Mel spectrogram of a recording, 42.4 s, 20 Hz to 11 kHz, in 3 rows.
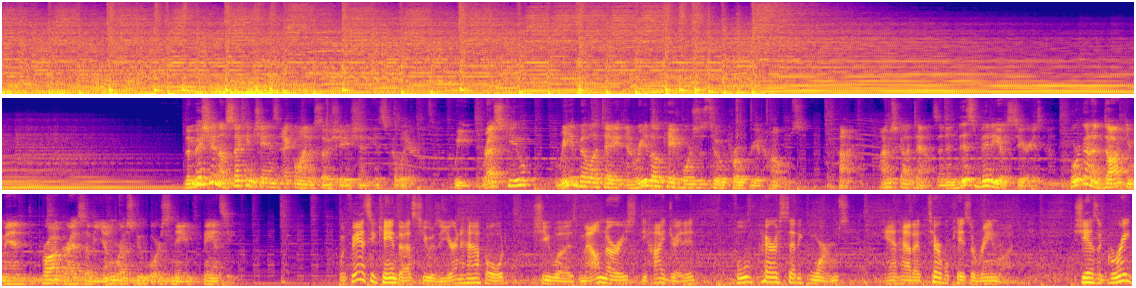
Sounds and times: Music: 0.0s - 42.4s
Speech: 16.4s - 31.3s, 32.5s - 41.0s, 41.7s - 42.4s.

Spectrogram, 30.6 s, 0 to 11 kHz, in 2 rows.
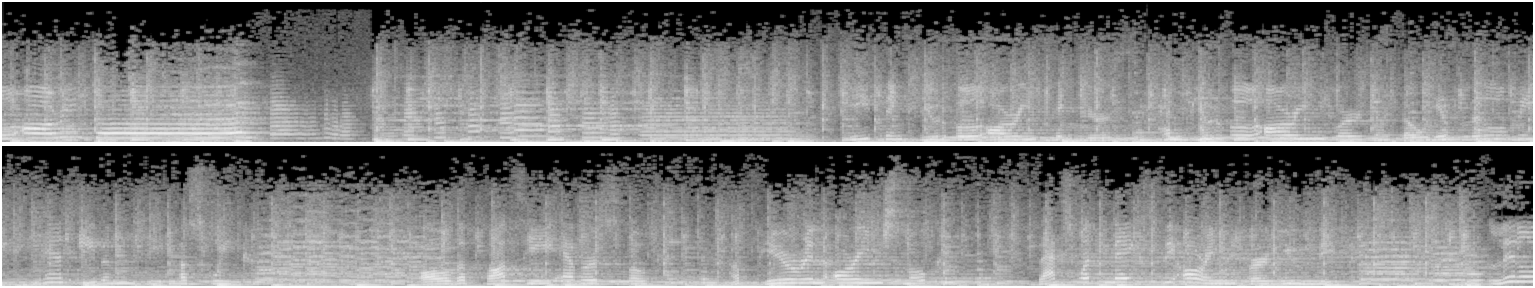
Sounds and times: Music: 0.0s - 30.6s.

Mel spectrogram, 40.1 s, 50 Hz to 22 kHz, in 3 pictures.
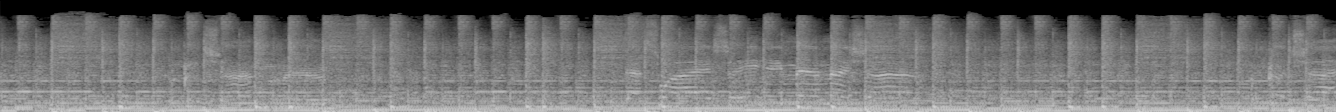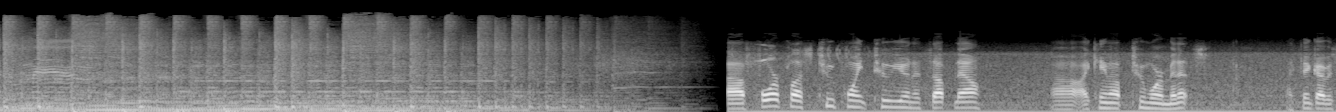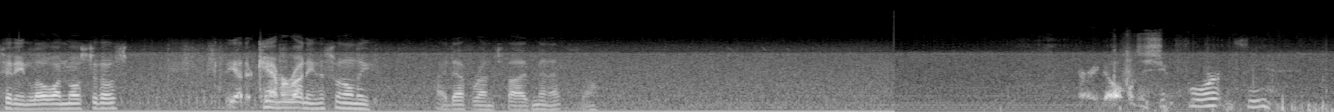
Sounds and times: Speech: 1.9s - 3.4s, 12.7s - 14.2s, 20.6s - 23.2s, 23.9s - 25.5s, 26.2s - 28.0s, 28.8s - 30.5s, 31.1s - 32.8s, 37.5s - 39.6s.

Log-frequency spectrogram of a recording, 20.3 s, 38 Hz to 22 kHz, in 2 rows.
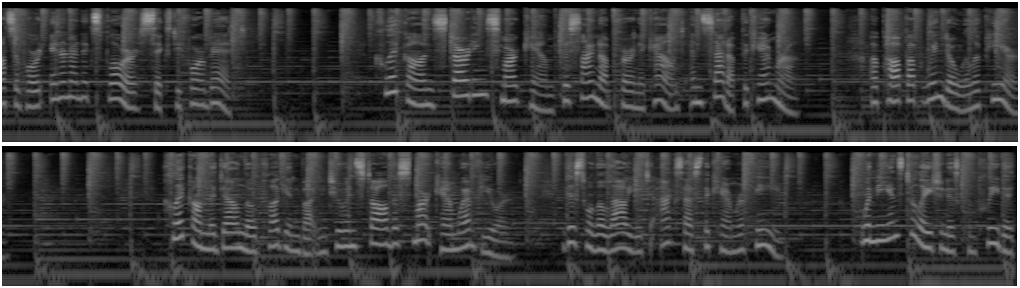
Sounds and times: Speech: 0.0s - 2.5s, 3.8s - 8.0s, 8.7s - 10.3s, 11.8s - 18.1s, 18.8s - 20.3s
Music: 0.0s - 20.3s.

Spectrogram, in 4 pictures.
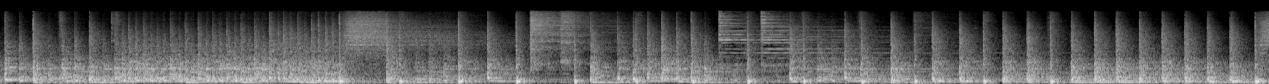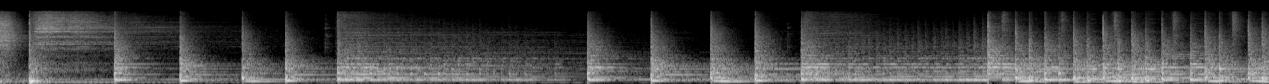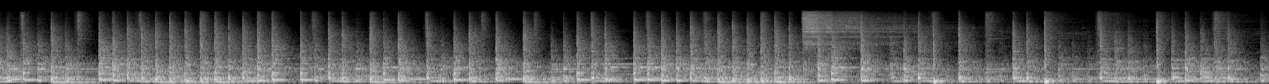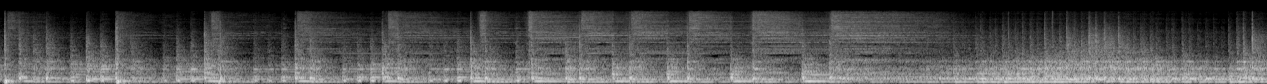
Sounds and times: Bass drum: 0.0s - 15.6s, 22.8s - 50.7s
Drum kit: 0.0s - 50.7s.

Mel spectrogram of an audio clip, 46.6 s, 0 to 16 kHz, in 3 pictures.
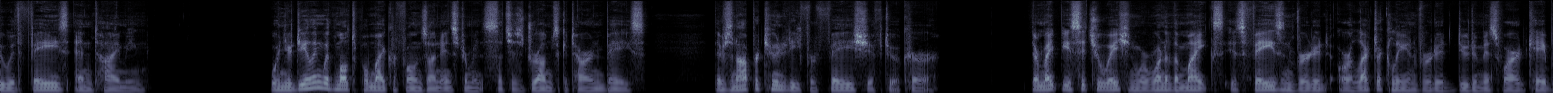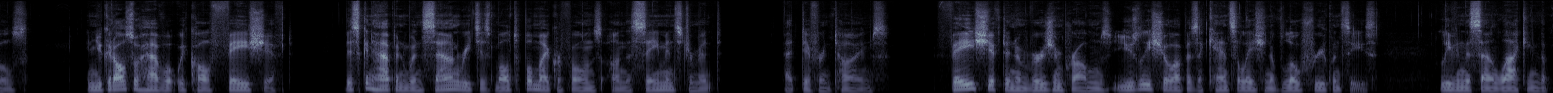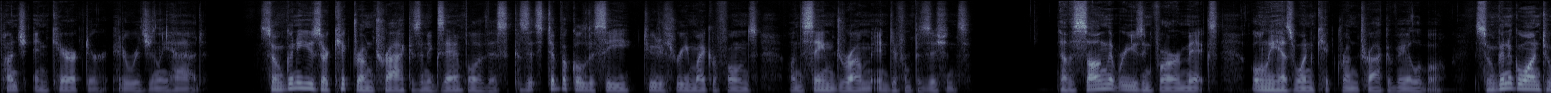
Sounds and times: Speech: 0.0s - 1.5s, 2.7s - 6.5s, 7.1s - 9.4s, 10.3s - 22.8s, 23.4s - 40.8s, 41.6s - 46.5s.

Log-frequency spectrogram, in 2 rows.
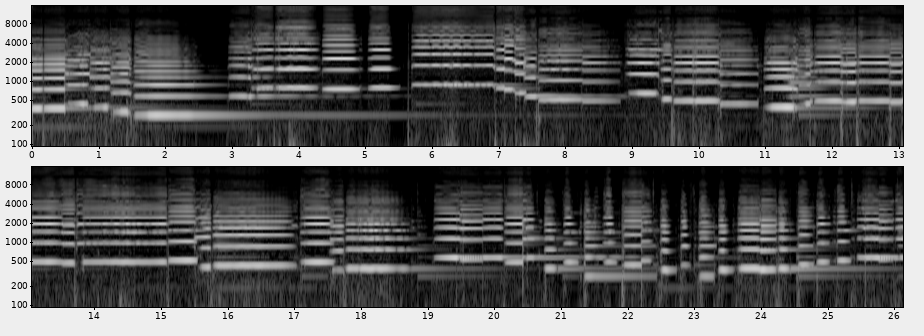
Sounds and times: Violin, fiddle: 0.0s - 26.1s.

